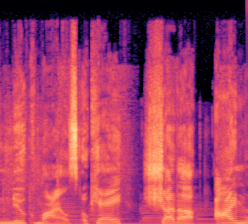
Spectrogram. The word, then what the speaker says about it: Nook Miles: as nuke miles and no it's not pronounced nook miles it's pronounced nuke miles okay shut up i'm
